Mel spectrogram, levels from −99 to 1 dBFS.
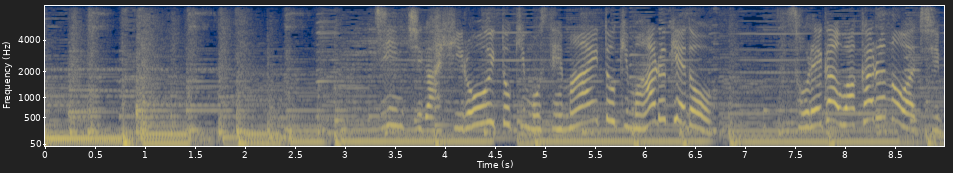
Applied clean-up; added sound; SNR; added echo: none; none; none; none.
